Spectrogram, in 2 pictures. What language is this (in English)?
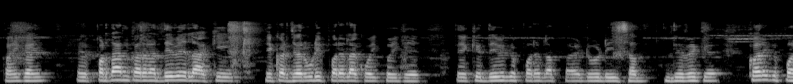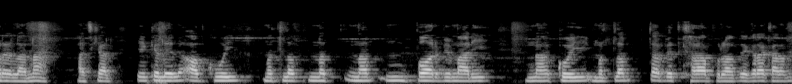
Maithili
